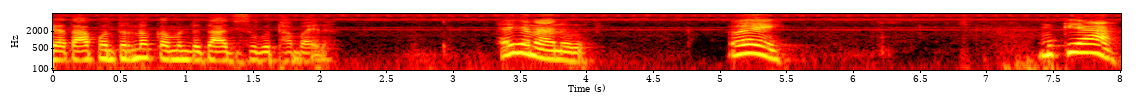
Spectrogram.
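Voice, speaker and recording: A young village woman talks casually to the camera in a home vlog. Her voice sits high, and she keeps coaxing a small child with chatty, repeated questions. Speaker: village vlogger.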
